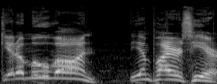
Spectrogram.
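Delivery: shrill, very high, loud yell. Voicing a character who yells to the driver: yelling up to the driver. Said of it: "he yells up to the driver".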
